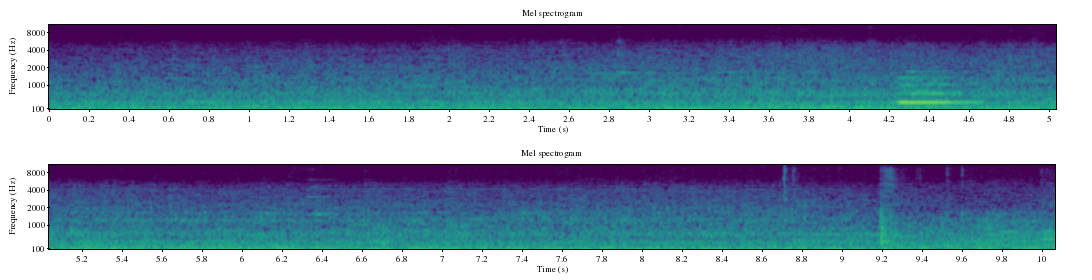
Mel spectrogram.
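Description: Escalator running with a steady low rumble, with a single short beep about four seconds in and a few light clicks near the end.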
